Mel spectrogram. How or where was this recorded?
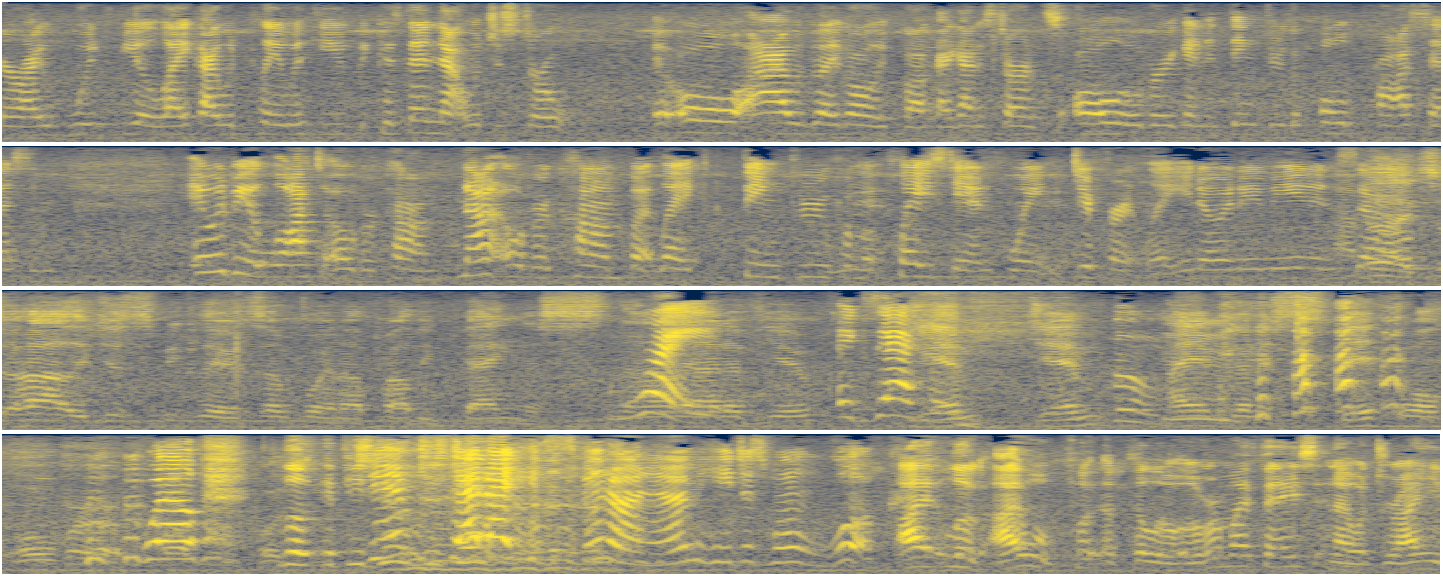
outdoors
